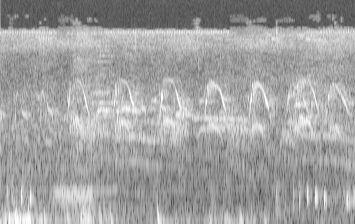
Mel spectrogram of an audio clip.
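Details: An Upland goose (Magellan goose) on a breeding farm gives a series of soft, arched whistles, about two per second, over low rumbling and handling noise.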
